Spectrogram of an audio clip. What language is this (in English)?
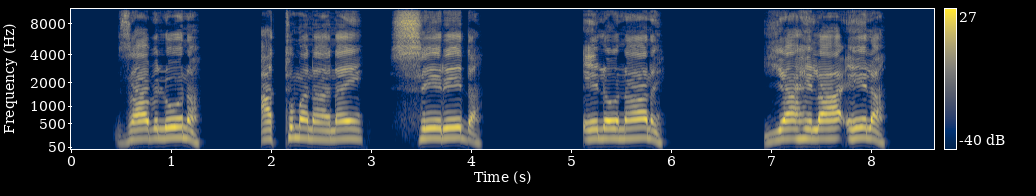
Dawro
